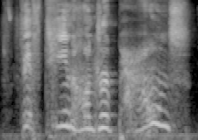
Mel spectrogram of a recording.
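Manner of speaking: high, slow, incredulous question; a real jaw-drop at the weight; stunned disbelief. Real, not acted. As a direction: gasp it out like you can't believe the number. Shocked at moose weight.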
